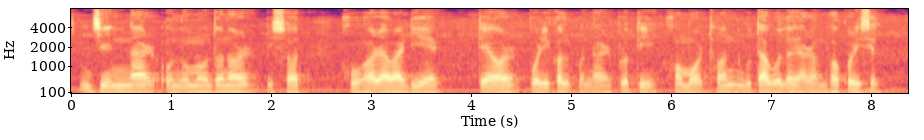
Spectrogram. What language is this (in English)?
Assamese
